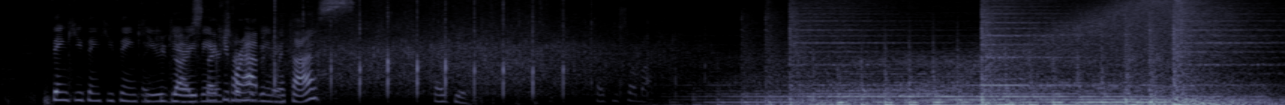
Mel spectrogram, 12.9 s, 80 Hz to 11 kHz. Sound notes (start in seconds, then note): 2.2 audience applause; 6.7 upbeat music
